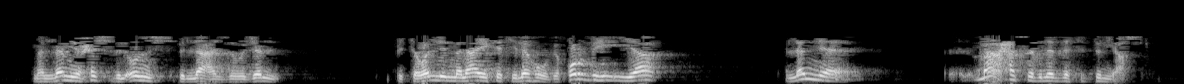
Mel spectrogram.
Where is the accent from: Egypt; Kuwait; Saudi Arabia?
Kuwait; اللي حنا نسميها بالعامية عندنا بالكويت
